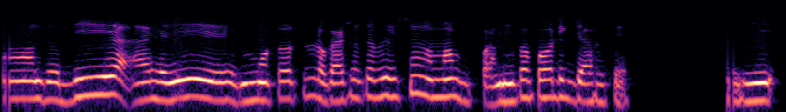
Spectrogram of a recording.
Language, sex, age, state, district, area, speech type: Assamese, female, 60+, Assam, Golaghat, urban, conversation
